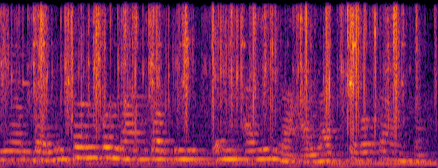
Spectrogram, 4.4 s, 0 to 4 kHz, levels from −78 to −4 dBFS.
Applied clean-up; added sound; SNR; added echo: none; Keys jangling; -1 dB; reverberation time 0.6 s.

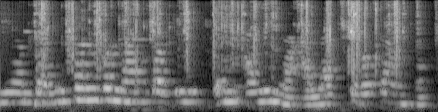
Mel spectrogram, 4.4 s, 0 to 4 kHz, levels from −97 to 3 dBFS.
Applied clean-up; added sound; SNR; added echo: classical method WPE with log-MMSE.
